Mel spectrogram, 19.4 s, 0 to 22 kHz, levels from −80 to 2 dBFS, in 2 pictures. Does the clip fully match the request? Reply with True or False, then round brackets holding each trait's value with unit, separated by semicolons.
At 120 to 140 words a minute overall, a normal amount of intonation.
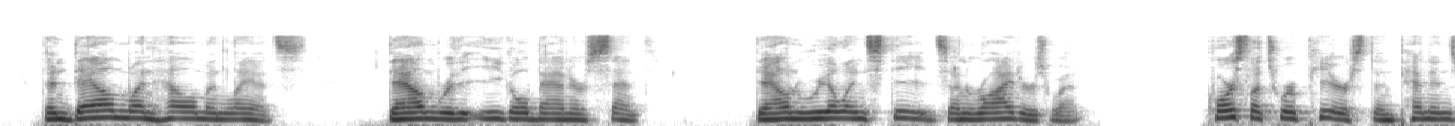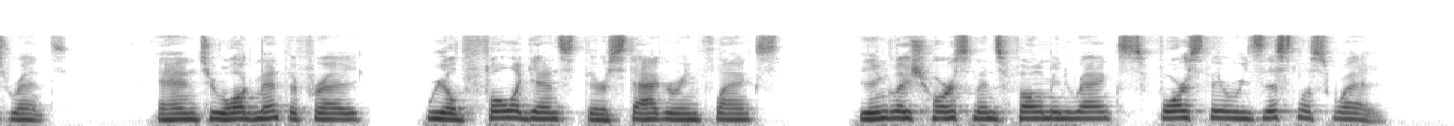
False (135 wpm; 2.3 semitones)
